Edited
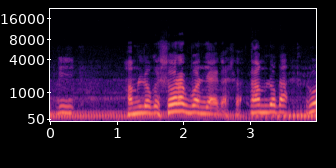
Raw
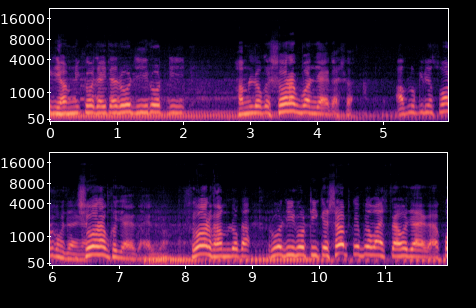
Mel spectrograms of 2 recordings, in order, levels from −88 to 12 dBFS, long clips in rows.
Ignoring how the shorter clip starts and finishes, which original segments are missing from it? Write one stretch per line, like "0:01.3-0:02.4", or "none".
0:04.7-0:08.4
